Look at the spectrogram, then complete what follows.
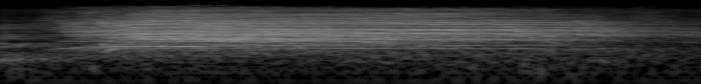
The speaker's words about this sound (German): Das heißt, wenn ich sage, wollt ihr feiern, dann schreit ihr ganz laut, ja, aus vollster Seele, okay? Während der ganzen Predigt. Wollt ihr feiern?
